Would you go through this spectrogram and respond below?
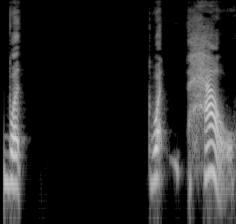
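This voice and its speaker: A woman's voice: medium pitch, drawn-out words, bright, forceful tone, husky, dry recording. Informal woman improvising, close dry sound. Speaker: tabletop game player. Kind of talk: casual in-character improvised dialogue.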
